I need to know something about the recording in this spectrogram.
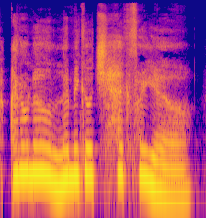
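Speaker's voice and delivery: high, put-on helpful clerk; fake-sweet high voice stalling a caller; disguised phone voice. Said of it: "I'm gonna change my voice every time you call".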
